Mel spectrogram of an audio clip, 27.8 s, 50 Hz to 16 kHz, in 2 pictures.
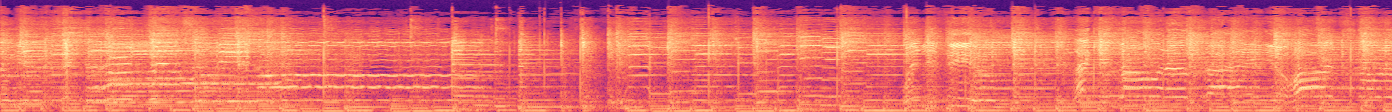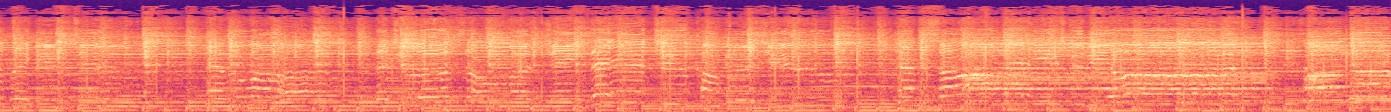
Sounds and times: Rhythm and blues: 0.0s - 27.8s.

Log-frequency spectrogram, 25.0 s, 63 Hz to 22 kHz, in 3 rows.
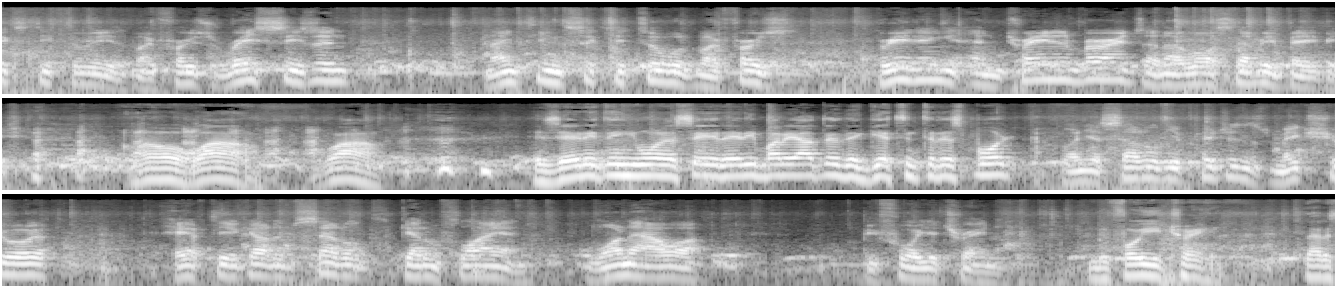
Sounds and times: Speech: 0.0s - 2.2s, 3.0s - 8.5s, 9.1s - 10.8s, 11.6s - 17.0s, 17.7s - 21.1s, 22.0s - 24.9s
Pigeon, dove: 0.0s - 12.4s, 13.9s - 24.9s
Inside, small room: 0.0s - 24.9s.

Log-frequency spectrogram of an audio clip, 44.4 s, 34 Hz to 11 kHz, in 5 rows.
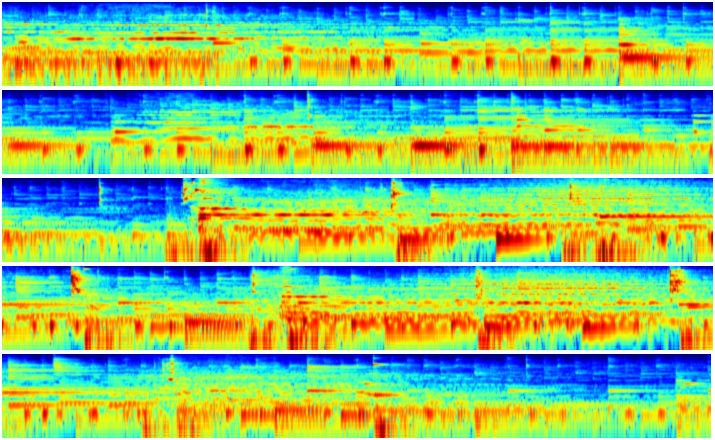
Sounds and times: Music: 0.0s - 44.4s.

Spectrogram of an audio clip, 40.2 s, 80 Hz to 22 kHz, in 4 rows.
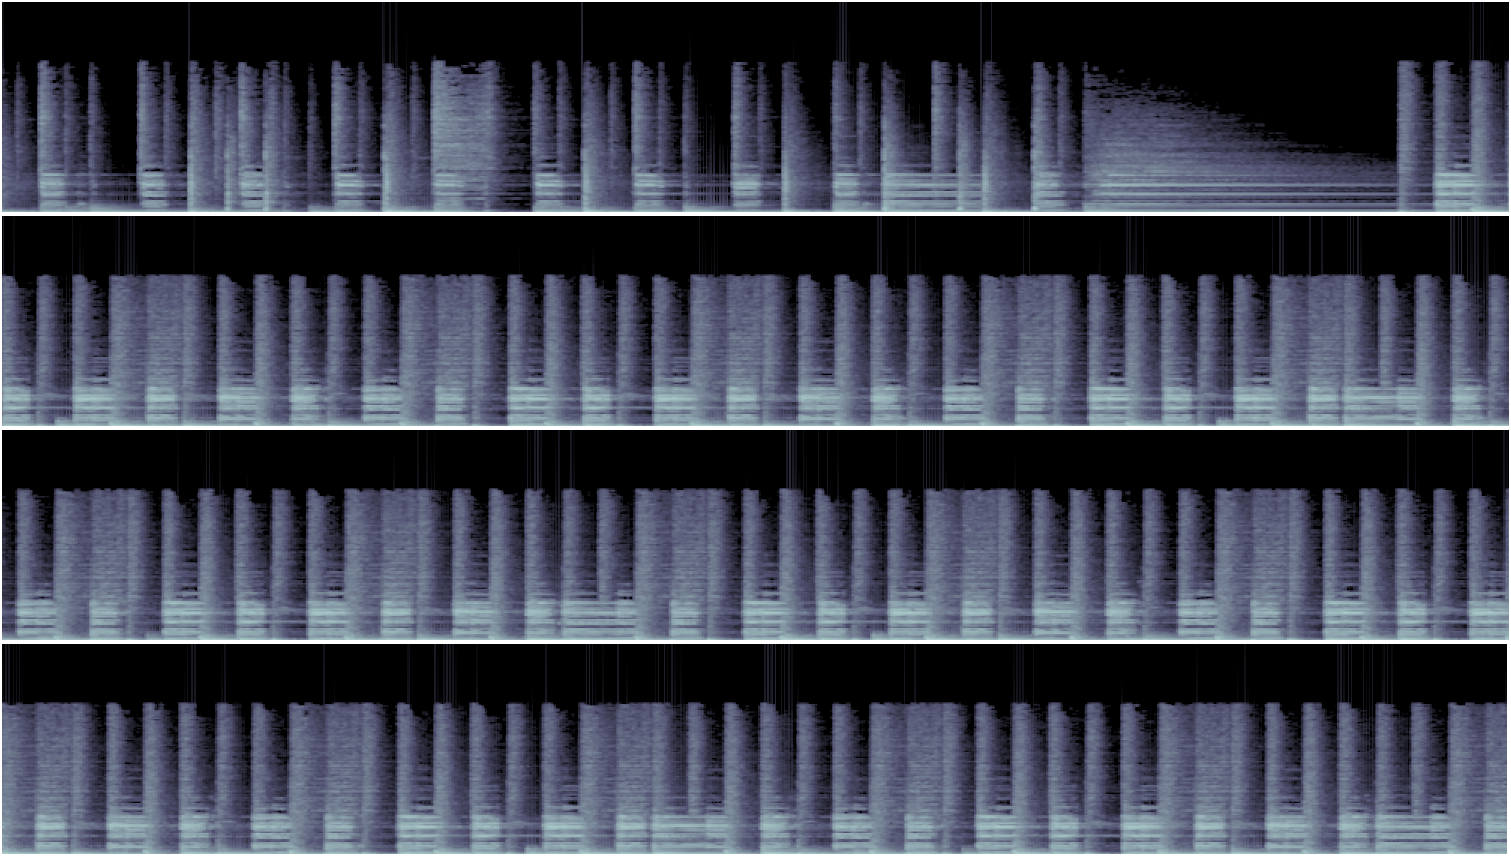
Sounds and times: Music: 0.0s - 40.1s.

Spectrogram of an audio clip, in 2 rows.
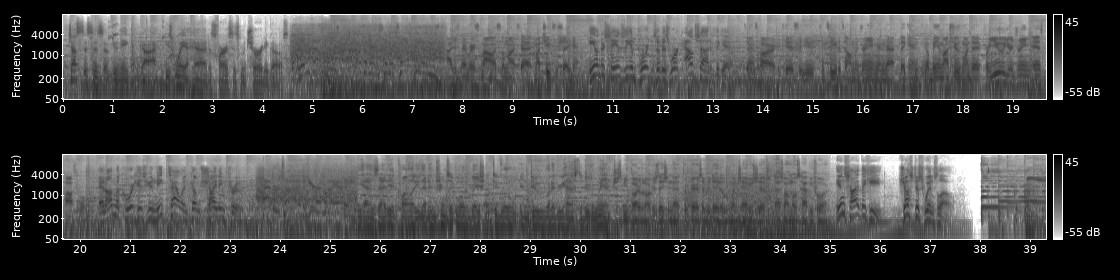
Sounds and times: Music: 0.0s - 3.4s, 4.6s - 36.9s, 38.0s - 39.3s
Speech: 7.7s - 37.4s.

